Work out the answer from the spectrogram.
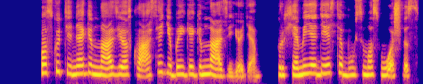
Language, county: Lithuanian, Panevėžys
